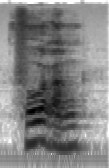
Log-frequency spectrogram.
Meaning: 1. priority, precedence 2. right-of-way
- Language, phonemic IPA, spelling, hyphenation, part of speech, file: Dutch, /ˈvoː.rɑŋ/, voorrang, voor‧rang, noun, Nl-voorrang.ogg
